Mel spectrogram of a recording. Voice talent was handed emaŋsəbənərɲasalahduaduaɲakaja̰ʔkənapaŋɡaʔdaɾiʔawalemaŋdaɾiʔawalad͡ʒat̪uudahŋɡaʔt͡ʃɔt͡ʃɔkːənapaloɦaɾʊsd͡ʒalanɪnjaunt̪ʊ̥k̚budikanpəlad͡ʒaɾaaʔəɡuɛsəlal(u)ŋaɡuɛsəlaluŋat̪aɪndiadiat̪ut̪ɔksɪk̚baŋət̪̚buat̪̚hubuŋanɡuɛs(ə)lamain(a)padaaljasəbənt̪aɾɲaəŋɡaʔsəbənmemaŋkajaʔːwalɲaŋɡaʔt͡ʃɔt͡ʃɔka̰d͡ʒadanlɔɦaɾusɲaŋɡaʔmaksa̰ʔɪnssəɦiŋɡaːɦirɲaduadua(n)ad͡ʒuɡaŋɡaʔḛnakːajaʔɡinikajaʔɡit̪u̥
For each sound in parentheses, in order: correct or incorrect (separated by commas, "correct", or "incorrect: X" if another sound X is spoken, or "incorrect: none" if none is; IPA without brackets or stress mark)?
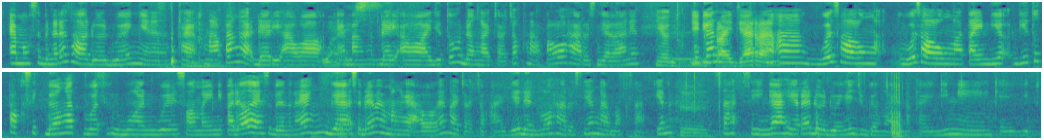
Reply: correct, correct, incorrect: i, incorrect: ɲ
